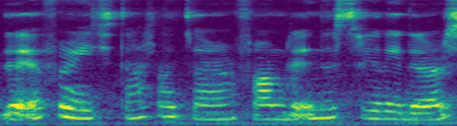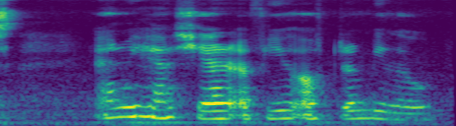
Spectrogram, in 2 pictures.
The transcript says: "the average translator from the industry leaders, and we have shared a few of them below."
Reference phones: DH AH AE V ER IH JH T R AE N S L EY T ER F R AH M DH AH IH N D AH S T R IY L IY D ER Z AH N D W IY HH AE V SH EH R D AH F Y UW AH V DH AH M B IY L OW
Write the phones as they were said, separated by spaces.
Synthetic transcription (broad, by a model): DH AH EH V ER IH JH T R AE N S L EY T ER F R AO M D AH IH N D AH S T R IY L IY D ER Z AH N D W IY HH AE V SH EH R D AH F Y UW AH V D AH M B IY L OW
